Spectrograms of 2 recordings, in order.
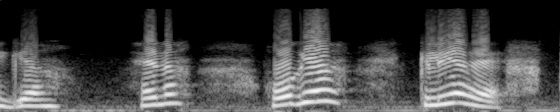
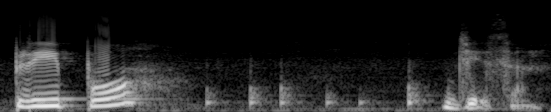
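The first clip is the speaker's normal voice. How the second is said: drawn-out term; 5 dB quieter, much slower than usual. Shown as a demonstration. Teacher to students, stressing preposition, very slow. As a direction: stretch the word preposition very slowly. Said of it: "teacher drawing out key term".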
